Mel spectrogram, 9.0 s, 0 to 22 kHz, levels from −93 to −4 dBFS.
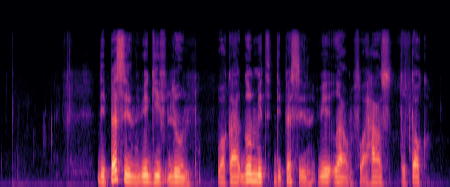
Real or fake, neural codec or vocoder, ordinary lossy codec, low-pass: real; none; none; 10.8 kHz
